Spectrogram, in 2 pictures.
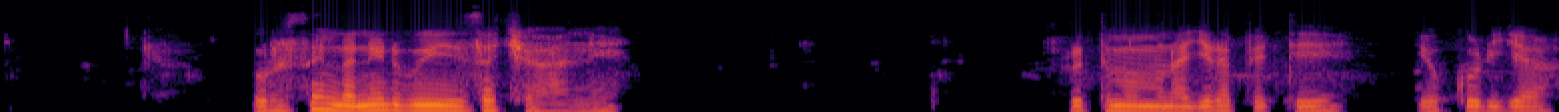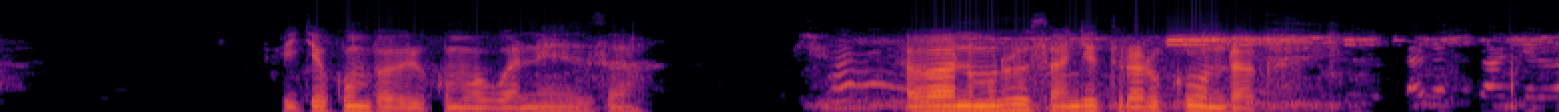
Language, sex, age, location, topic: Kinyarwanda, male, 25-35, Musanze, agriculture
